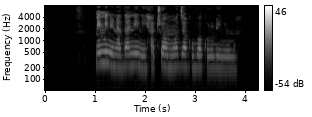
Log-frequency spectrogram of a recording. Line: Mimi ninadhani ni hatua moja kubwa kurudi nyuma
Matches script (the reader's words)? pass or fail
pass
